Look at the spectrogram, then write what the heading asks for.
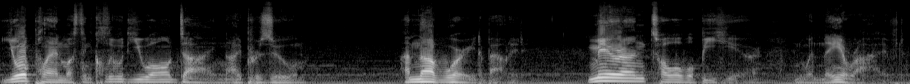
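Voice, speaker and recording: A man acts out an arrogant villain from an anime fan drama. The voice is deep and taunting, with theatrical menace in its delivery. Soft music plays underneath. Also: lively intonation, a little slow, creaky. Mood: menacing, defiant. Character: arrogant male time-destroying villain, mocking and menacing.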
